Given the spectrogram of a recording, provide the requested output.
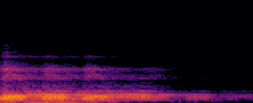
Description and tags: Pan Drum
A drum sound with panning and delay
delay, drum, panning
